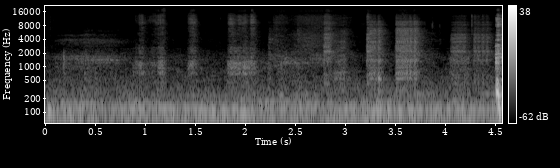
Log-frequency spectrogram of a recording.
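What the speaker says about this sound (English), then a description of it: "I should probably write that down, shouldn't I?" Quiet, close scratching of a pen on paper comes in short bursts with small pauses between the strokes, ending in a tiny click.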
